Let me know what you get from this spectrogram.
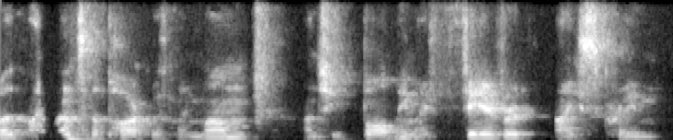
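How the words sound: The sentence is said in a sad tone.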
